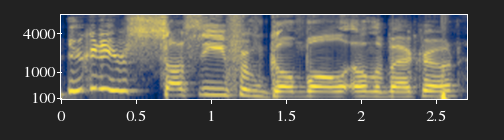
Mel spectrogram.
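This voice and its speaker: A man's voice: high-pitched, very animated, moderate pace, a bit bright, no echo. A young man doing casual reaction commentary as a YouTuber, swearing freely and laughing at himself.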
